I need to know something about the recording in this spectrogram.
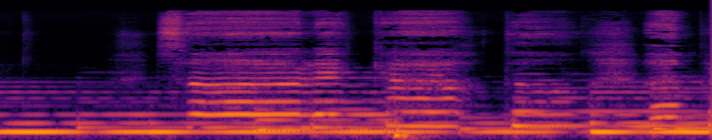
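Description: Upright piano played slowly and softly, a gentle melody of held notes moving step by step.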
